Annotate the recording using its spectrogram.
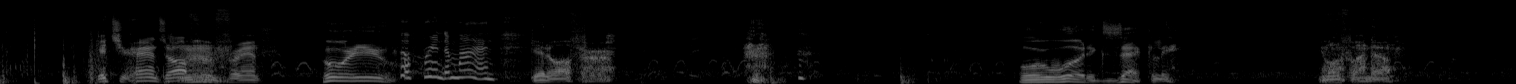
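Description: A man speaks firmly and calmly, close by.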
